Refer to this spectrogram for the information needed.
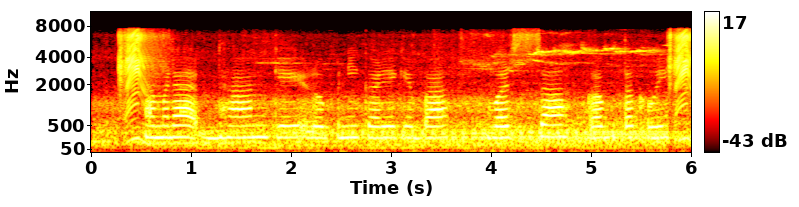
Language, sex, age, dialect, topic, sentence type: Bhojpuri, female, 18-24, Southern / Standard, agriculture, question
